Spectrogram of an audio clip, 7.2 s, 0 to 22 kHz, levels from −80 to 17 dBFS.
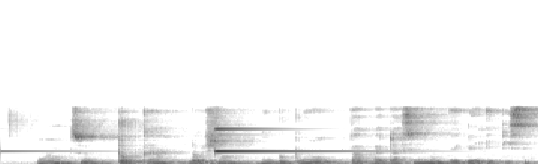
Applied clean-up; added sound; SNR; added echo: none; Marimba, xylophone; -5 dB; reverberation time 1.2 s.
